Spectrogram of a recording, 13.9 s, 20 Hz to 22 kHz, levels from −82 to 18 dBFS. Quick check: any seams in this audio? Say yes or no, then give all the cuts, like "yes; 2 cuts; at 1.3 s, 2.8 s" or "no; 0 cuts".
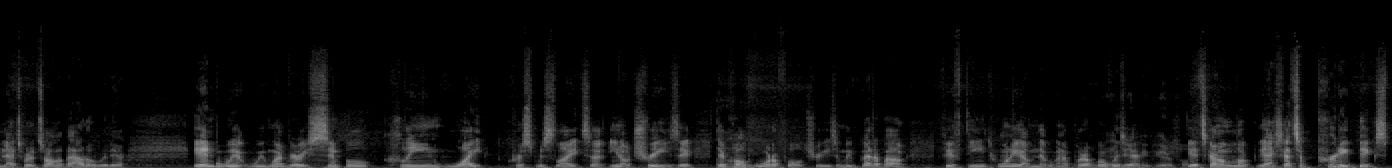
yes; 2 cuts; at 2.2 s, 9.3 s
